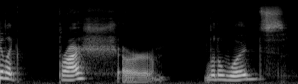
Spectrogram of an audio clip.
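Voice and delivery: ordinary delivery

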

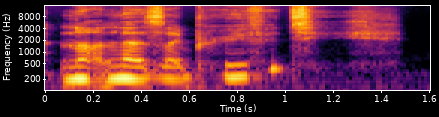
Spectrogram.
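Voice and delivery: soft, hushed vow; submissive whisper. Acted. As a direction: breathe it out quietly.

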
